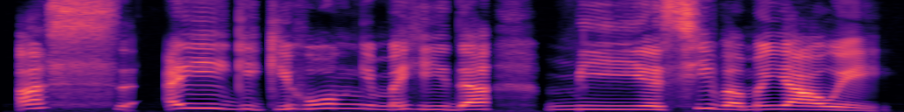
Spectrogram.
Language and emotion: Manipuri, disgusted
